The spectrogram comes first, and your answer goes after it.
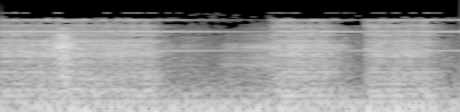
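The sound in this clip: A telephone ringing with a steady, continuous electric ring over a hissy background, holding without pause for the whole stretch.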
